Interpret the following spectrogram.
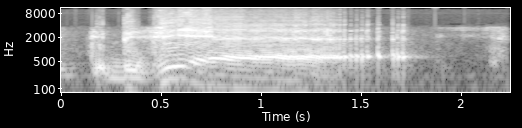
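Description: A man's voice over a telephone line, drawing out a long hesitation sound, like 'ehh', for about a second between words.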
